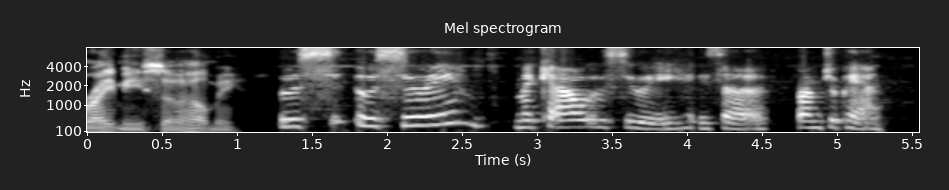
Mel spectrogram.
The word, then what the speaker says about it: Usui: Am I pronouncing the UC Reiki? People are going to write me, so help me. Usui, Mikao Usui.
